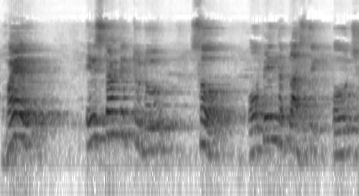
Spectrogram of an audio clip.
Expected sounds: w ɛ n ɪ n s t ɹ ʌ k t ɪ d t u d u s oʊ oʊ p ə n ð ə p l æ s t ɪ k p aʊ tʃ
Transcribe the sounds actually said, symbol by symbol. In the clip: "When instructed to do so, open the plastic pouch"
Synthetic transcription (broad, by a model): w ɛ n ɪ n s t ɑ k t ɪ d t u d u s oʊ oʊ p ə n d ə p l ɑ s t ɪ k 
